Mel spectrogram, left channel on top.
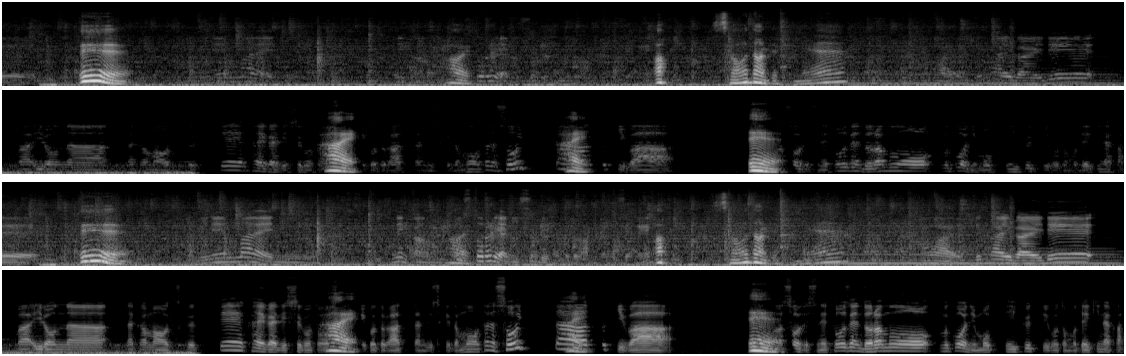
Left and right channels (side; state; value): both; normal; correlation 0.71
